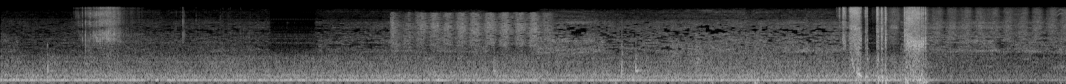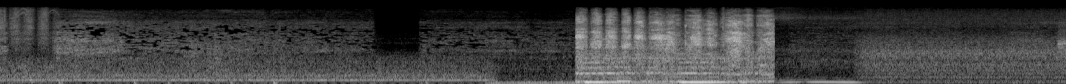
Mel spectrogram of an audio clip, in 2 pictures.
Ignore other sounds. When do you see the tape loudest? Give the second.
9 s.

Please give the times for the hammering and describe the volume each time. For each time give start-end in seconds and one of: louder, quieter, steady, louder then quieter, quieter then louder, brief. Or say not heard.
not heard.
